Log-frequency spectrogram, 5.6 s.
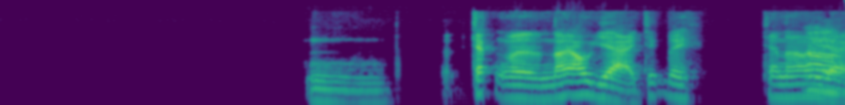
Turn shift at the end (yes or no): yes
